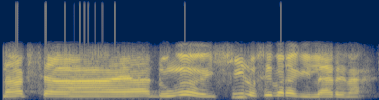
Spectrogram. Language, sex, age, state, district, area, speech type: Bodo, male, 18-30, Assam, Baksa, rural, conversation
